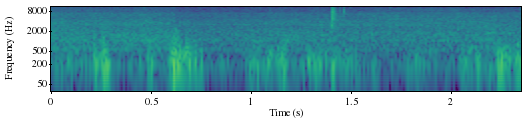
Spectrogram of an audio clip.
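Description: Wind buffeting the microphone in uneven gusts over the steady running noise of a moving car.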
